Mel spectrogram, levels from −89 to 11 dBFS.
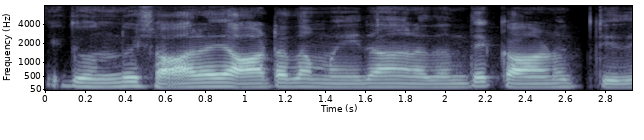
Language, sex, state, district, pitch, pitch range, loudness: Kannada, male, Karnataka, Bangalore, 130 Hz, 120-140 Hz, -17 LUFS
